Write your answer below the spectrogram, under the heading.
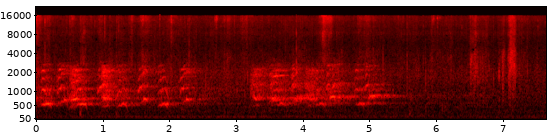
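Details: Blackcreek-bred beagles running rabbits, their baying quieter and more distant: bursts of yelping bays for a few seconds, a pause, then another volley that fades out, over steady background hiss.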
